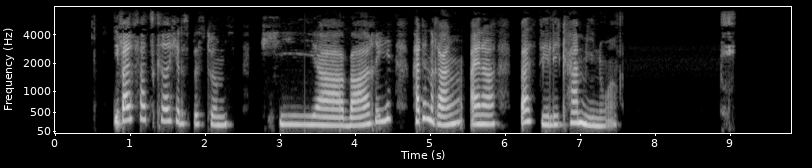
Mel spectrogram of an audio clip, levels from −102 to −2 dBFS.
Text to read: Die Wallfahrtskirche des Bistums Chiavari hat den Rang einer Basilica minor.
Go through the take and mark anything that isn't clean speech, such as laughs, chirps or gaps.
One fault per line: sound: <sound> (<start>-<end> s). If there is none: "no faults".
no faults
